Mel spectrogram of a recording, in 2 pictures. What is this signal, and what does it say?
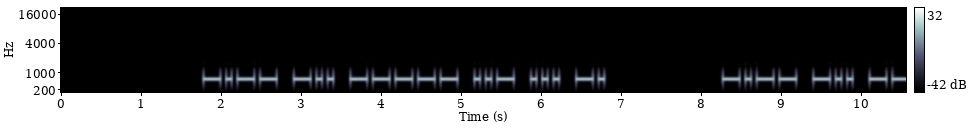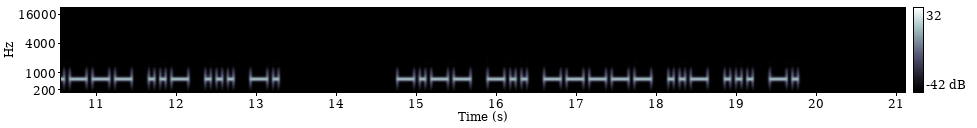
Morse code, heard as a keyed tone, about 17 wpm, 700 Hz. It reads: YD0USN YD0USN YD0USN
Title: DXCC-100 Call Signs - 6 Characters - Repeated 3x - 17wpm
